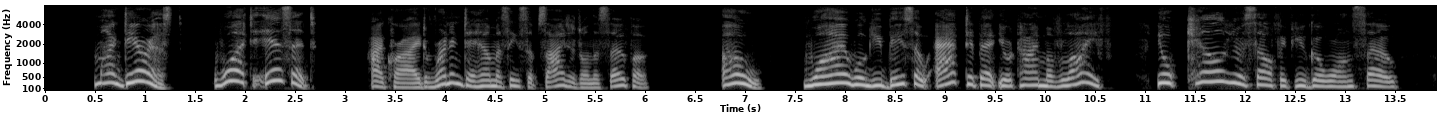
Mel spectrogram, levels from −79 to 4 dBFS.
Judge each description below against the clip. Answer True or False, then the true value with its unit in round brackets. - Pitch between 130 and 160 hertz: False (215 Hz)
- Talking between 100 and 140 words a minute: False (155 wpm)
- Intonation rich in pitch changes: True (7.2 semitones)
